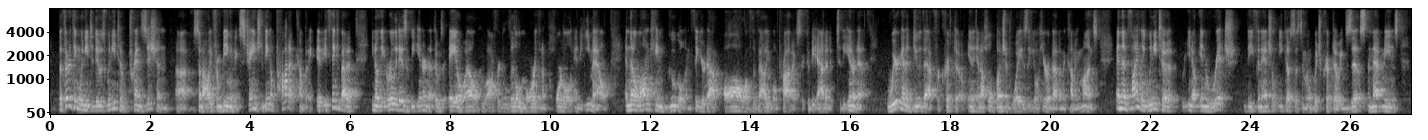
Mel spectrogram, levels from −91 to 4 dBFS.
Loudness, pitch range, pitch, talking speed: -26 LUFS, 95-120 Hz, 105 Hz, 240 wpm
